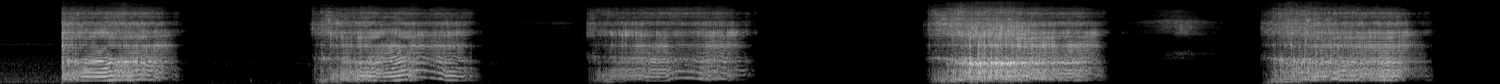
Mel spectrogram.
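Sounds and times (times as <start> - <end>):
person snoring: 0.6 - 1.8, 3.1 - 4.8, 5.9 - 7.5, 9.3 - 14.4
faint breath: 2.0 - 2.6, 5.0 - 5.9, 11.2 - 12.4.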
